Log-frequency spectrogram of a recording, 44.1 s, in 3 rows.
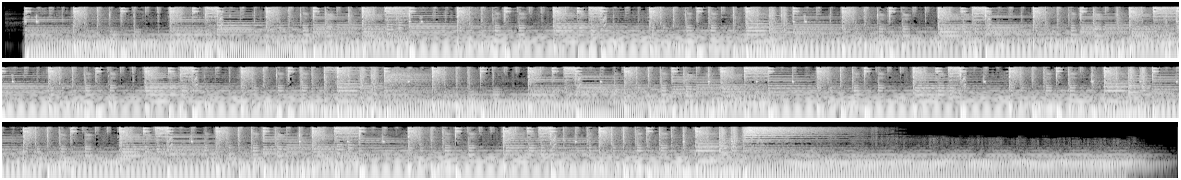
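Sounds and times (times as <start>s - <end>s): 
pop ballad: 0.3s - 43.8s.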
